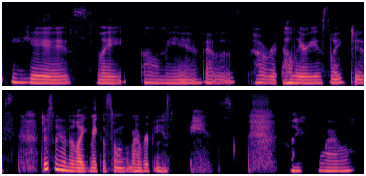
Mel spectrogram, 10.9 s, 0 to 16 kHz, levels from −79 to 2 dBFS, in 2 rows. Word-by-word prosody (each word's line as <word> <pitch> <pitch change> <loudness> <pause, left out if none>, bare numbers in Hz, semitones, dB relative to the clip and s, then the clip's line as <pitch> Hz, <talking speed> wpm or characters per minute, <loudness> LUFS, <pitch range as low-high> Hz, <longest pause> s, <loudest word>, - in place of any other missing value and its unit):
Yes, 155 -4 +1 0.3
like, 140 +2 0 0.3
oh 155 -2 -2
man, 140 +2 -3
that 160 -3 -2
was 150 +6 -6 0.3
horri 145 -3 -2
hilarious, 145 -1 +2
like, 160 +2 0
just 150 0 -2 0.5
just 235 +2 +7
for 225 - +7
him 185 -5 +9
to, 150 - +4
like, 135 -1 +6
make 140 -1 +2
a 135 - -1
song 135 0 -1
about 145 -1 +2
ripping 145 0 0
his 135 0 -4 0.3
pants, - - -11 0.9
like, 155 -2 -1 0.2
wow. 155 +1 -1
145 Hz, 130 wpm, -27 LUFS, 140-155 Hz, 0.9 s, him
